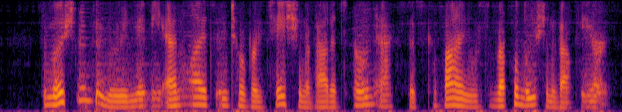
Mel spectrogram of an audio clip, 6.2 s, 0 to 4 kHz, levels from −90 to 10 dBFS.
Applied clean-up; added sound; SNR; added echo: neural separator model SepFormer WHAMR!.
